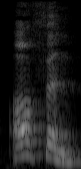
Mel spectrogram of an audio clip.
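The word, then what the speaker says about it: often: এখানে টি silent letter, listen টি silent letter, অফেন টি silent letter, ফাসেন টি silent letter, এভাবে বিভিন্ন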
